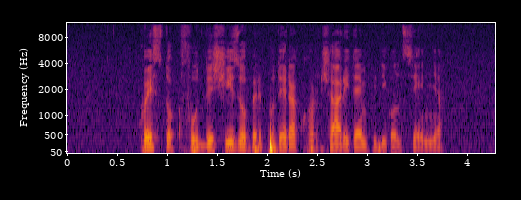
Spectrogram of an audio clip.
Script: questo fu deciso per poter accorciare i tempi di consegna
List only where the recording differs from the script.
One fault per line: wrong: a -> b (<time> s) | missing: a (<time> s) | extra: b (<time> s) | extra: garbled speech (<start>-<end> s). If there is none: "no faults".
no faults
